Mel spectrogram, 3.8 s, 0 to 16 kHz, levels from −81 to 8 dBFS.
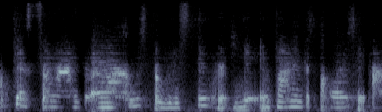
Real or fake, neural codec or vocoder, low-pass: fake; codec, 44.1 kHz, 0.9 kbps, DAC; 14.4 kHz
